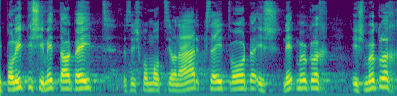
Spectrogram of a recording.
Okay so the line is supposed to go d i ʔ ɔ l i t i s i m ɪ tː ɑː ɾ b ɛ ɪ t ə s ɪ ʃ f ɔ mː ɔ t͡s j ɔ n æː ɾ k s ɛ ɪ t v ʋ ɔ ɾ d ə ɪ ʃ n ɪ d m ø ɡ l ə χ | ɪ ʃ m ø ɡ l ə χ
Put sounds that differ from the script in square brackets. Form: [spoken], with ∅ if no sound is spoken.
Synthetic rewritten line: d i [p] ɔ l i t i [ʃ] i m ɪ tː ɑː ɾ b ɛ ɪ t ə s ɪ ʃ f ɔ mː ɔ t͡s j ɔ n æː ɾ k s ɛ ɪ t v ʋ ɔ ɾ d ə ɪ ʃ n ɪ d m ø ɡ l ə χ | ɪ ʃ m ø ɡ l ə χ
